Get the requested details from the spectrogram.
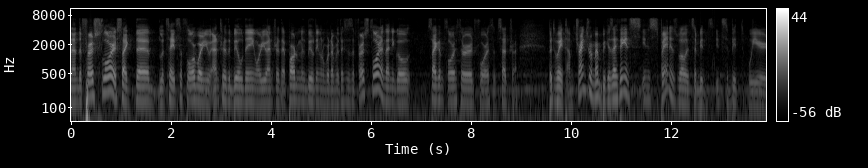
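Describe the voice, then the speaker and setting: Very fast speech in a Russian accent, with big swings in loudness. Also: man, medium pitch for a man, ordinary pitch variation. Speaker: video game streamer. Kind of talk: casual chat. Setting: live stream. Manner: halting.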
